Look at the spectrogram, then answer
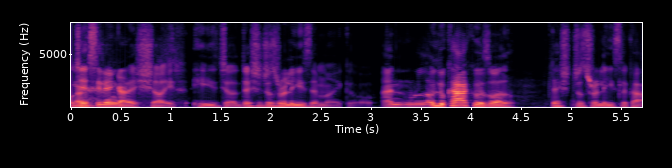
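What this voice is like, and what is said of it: Strained, worn-out voice. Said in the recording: “My voice is gone.”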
